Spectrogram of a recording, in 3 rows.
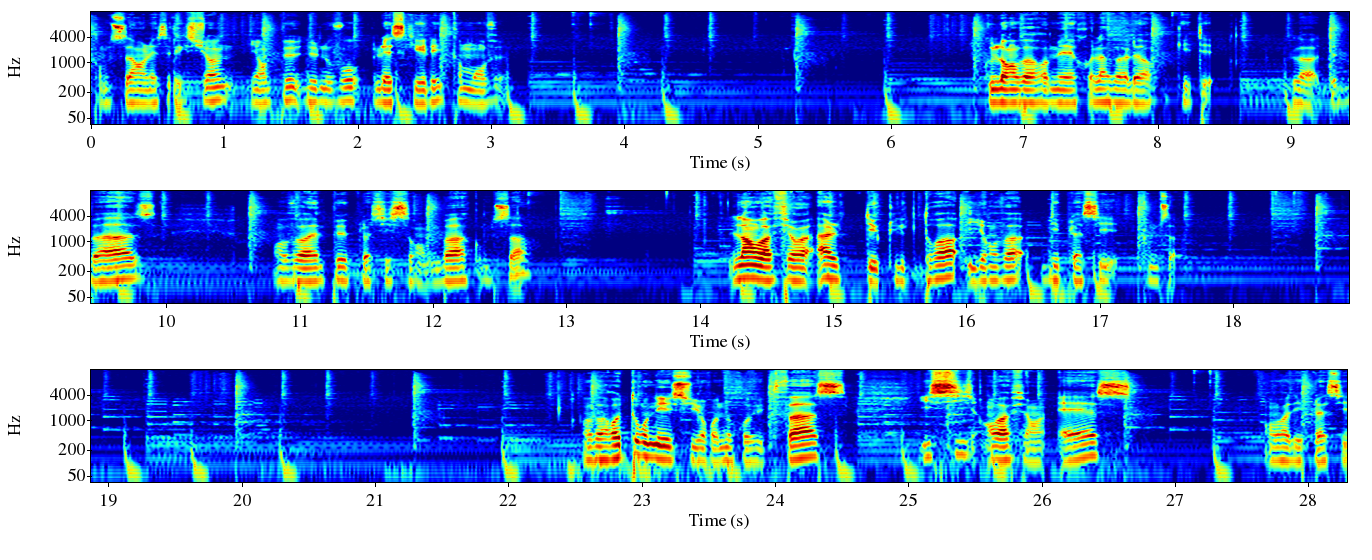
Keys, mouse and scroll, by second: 1.1 s, 3.8 Tab, 4.0 scroll down 4, 4.3-5.4 middle drag, 5.4-5.9 scroll up 1, 5.9 ctrl+z, 6.3 ctrl+z, 7.2-8.1 scroll up 1, 8.1-11.1 drag, 14.6 alt+right click, 15.8 s, 18.6 Tab, 19.1 scroll down 1, 19.3-20.3 middle drag, 20.3-20.9 shift+scroll up 3, 20.9 Tab, 23.2 KP_1, 24.1-25.1 shift+scroll up 5, 25.1 alt+right click, 25.9 s, 27.9-28.2 drag.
